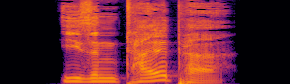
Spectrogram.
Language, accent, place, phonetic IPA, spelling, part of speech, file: German, Germany, Berlin, [izɛnˈtalpɐ], isenthalper, adjective, De-isenthalper.ogg
- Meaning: inflection of isenthalp: 1. strong/mixed nominative masculine singular 2. strong genitive/dative feminine singular 3. strong genitive plural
